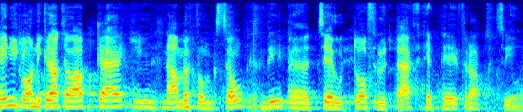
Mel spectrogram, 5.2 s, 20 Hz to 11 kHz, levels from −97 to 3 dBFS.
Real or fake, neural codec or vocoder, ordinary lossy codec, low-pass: fake; codec, 24 kHz, 1.5 kbps, HILCodec; none; 9.9 kHz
